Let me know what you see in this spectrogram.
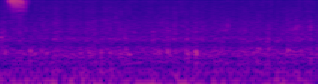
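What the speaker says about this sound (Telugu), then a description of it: "కట్ చేసుకున్న ఉల్లిగడ్డలు వేసుకొని కొంచెం ఫ్రై చేసి లైట్గా ఉప్పు వేసుకోవాలండి" Chopped onions fry in hot oil with a light, steady crackling sizzle throughout, soft and close, broken by a brief high clink near the start.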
